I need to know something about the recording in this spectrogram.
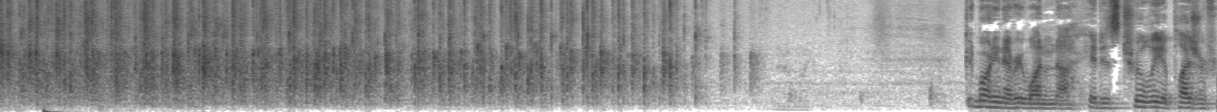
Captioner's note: applause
